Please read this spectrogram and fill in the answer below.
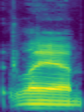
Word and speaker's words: lamb: turn my tongue down the key thing I want you to watch out for lamb is that when you have that a sound like in cat or fast a and when you have that linking with that M it's gonna sound like am am am am am and then we're gonna say lamb so as you get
